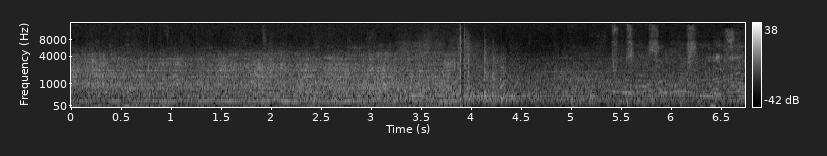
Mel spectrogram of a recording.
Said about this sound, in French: ça on tire les lacrymos sur le, l'autre partie de la manif, euh, y a des cailloux qui arrivent par ici, on il va certainement s'en prendre aussi. on tire les lacrymos.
